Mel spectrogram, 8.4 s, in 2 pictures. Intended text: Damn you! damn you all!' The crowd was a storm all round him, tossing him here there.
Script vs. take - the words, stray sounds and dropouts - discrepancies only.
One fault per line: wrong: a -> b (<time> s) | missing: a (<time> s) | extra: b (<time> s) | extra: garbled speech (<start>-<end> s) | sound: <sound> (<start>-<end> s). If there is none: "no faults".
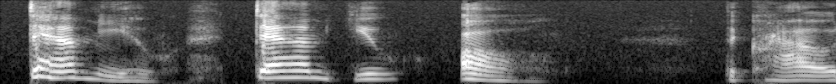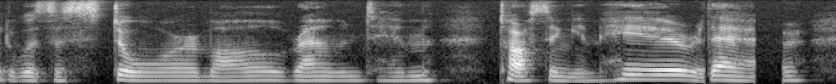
sound: dropout (8.0-8.1 s)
